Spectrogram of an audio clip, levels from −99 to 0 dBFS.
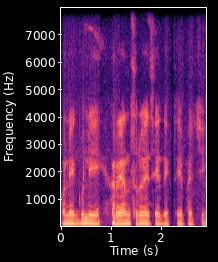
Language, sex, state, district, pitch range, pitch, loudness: Bengali, male, Assam, Hailakandi, 95-105 Hz, 100 Hz, -16 LUFS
